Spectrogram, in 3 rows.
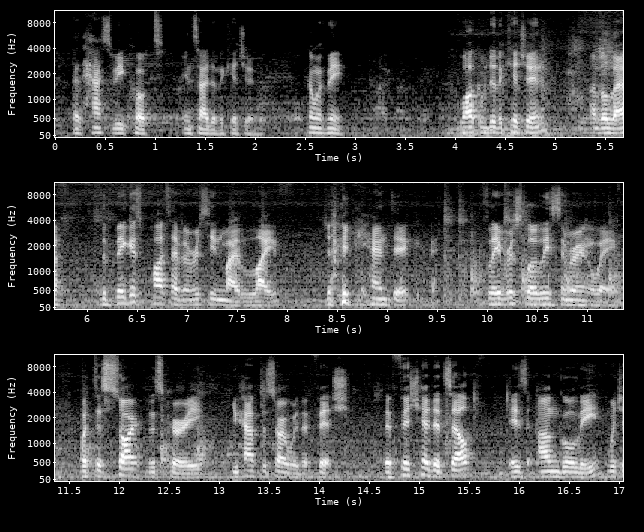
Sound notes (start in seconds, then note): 3.6 patron chattering continues; 5.8 food sizzles; 8.4 laughs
